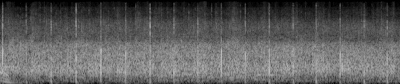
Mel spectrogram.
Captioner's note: audience clapping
